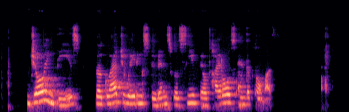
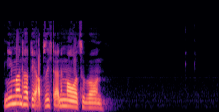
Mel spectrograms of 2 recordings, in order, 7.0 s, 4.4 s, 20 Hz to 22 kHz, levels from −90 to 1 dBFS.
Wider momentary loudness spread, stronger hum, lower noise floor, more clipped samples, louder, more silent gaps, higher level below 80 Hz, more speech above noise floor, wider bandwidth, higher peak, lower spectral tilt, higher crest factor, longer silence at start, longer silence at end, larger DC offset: first, 14 LU vs 7 LU; neither; first, under -90 dBFS vs -78 dBFS; neither; second, -19 LUFS vs -16 LUFS; first, 1.83-1.91 s, 5.81-5.85 s, 5.94-6.03 s vs none; second, -74 dBFS vs -66 dBFS; first, over 72 dB vs 63 dB; about the same, 9.8 kHz vs 9.2 kHz; about the same, -2 dBFS vs 0 dBFS; second, -5 dB/octave vs -7.5 dB/octave; about the same, 18 dB vs 18 dB; first, 0.55 s vs 0.1 s; second, 0.45 s vs 2.35 s; neither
